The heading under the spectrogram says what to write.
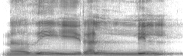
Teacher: Okay, இதுகாம் கைரி குன்னா அப்படின்னு சொல்லலாம். அப்போது குன்னா செய்யாமல் இதுகாம் பண்ணணும், இணைச்சிடணும். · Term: இதுகாம் பிலா குன்னா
